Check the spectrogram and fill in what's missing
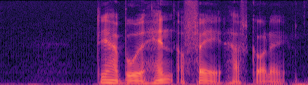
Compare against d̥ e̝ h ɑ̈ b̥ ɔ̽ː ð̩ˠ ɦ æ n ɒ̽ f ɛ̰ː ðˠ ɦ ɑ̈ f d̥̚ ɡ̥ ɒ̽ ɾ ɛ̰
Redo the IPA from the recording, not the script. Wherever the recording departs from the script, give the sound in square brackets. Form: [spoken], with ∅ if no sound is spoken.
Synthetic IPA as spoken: d̥ e̝ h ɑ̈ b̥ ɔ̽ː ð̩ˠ ɦ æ n ɒ̽ f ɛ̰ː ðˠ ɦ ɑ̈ f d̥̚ ɡ̥ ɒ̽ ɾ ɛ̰

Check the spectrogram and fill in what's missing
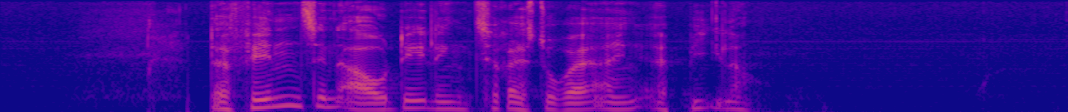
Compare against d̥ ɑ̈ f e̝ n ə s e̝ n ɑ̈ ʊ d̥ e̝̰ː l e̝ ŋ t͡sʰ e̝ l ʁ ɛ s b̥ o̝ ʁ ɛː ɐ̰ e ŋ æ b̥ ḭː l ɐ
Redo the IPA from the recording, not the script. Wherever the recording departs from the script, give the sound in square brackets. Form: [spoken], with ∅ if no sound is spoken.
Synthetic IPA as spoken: d̥ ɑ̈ f e̝ n ə s e̝ n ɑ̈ ʊ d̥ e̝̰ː l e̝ ŋ t͡sʰ e̝ l ʁ ɛ s [d̥] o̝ ʁ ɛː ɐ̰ e ŋ æ b̥ ḭː l ɐ

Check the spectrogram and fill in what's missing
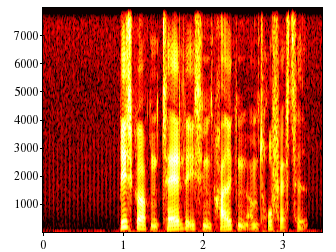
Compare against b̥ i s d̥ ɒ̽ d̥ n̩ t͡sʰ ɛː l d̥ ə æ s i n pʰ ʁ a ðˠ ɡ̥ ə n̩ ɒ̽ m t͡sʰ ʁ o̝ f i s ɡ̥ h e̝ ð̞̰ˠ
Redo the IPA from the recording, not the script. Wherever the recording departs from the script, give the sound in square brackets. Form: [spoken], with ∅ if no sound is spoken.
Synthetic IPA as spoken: b̥ i s [ɡ̥] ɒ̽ [b̥] n̩ t͡sʰ ɛː l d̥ ə [i] s i n pʰ ʁ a ðˠ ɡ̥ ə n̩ ɒ̽ m t͡sʰ ʁ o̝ f [æ] s [d̥] h e̝ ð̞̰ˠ

